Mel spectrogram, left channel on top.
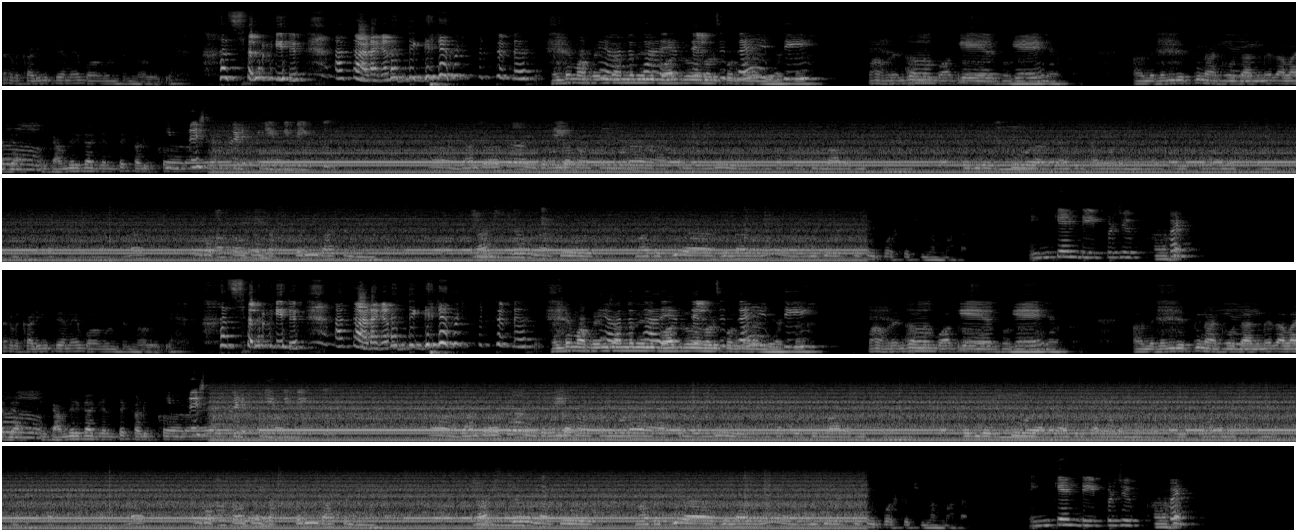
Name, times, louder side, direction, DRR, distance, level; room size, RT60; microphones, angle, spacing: voice 1, 0.0-1.9 5.5-8.1 8.7-10.7 11.0-16.0 17.2-22.1 22.5-27.4 27.8-29.8 30.6-35.4 37.4-37.7, right 4 dB, 25° right, 0.4 m, -36 dB
voice 2, 2.0-4.6 4.9-8.1 8.7-10.5 11.5-12.6 12.9-13.4 14.6-16.3 18.0-18.7 19.0-19.4 22.9-23.4 28.0-28.6 30.6-31.4 36.1-37.2 37.6-37.7, right 2 dB, 5° right, 2.6 m, -36 dB
sound 1, 15.0-34.6, right 4 dB, 50° right, 0.8 m, -33 dB
10.5 x 7.3 x 4.5 m
head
